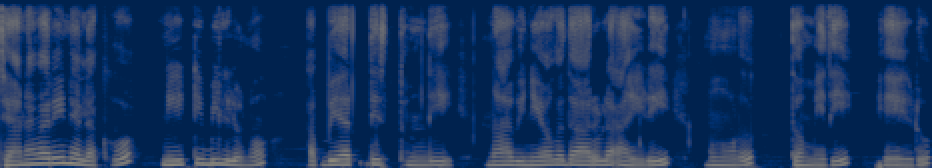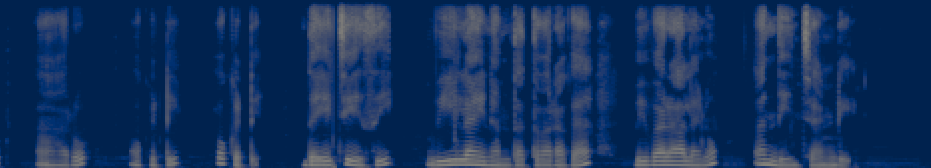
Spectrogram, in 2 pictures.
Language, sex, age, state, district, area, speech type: Telugu, female, 30-45, Telangana, Karimnagar, urban, read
